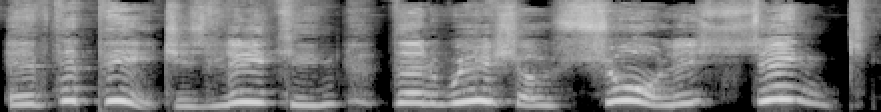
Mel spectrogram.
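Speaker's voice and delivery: very loud, high panicked wail; doom in every word; panicking earthworm. A narrator's reading. Earthworm wailing to all that they will sink.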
